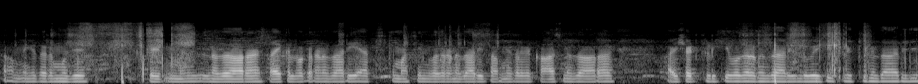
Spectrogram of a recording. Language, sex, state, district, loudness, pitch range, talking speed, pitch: Hindi, male, Karnataka, Raichur, -22 LUFS, 130-135 Hz, 260 wpm, 135 Hz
